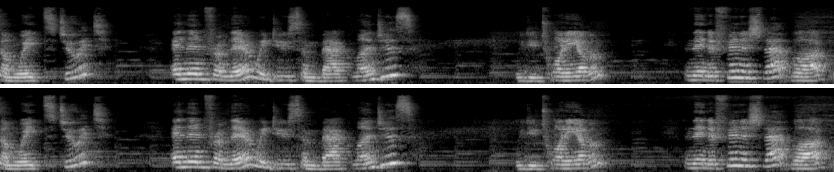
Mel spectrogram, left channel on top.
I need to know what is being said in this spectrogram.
weights to it. And then from there, we do some back lunges. We do 20 of them. And then to finish that block,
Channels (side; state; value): both; normal; correlation 0.68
